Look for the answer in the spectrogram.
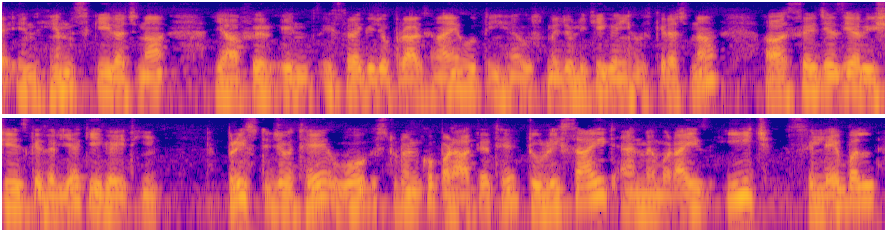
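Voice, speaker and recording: Husky male tutor explaining a textbook. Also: medium pitch. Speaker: teacher.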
